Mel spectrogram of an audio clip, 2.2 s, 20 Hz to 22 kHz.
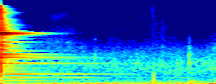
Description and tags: Teng pole hit
Recorded with a Sony PCM-D50.
Hitting a metal pole.
metal, pole, hitting, hit, iron, sound, percussive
